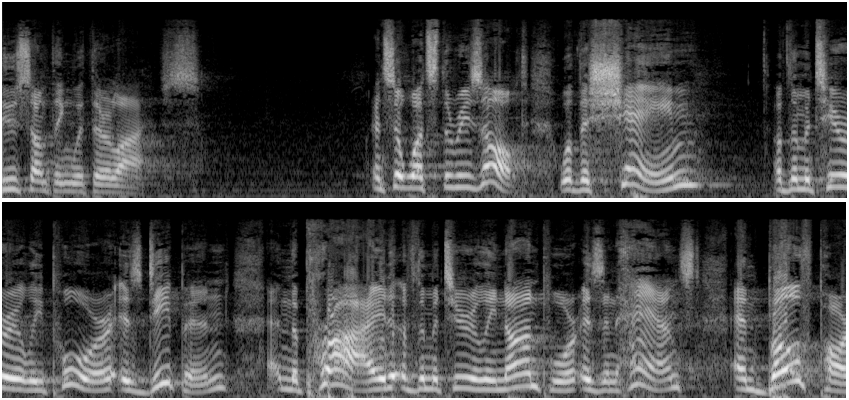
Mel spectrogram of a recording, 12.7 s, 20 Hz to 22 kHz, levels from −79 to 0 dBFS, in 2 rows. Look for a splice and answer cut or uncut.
uncut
